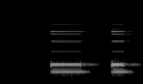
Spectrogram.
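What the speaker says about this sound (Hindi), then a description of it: "ये भाई आपका टाइमर शुरू हो गया है" A quiz countdown timer gives two clear electronic beeps, each a steady tone, the first longer than the second, separated by a short gap in otherwise silent surroundings.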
